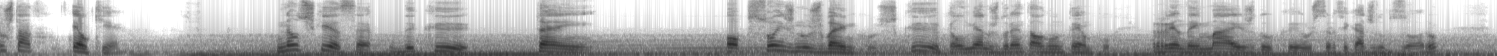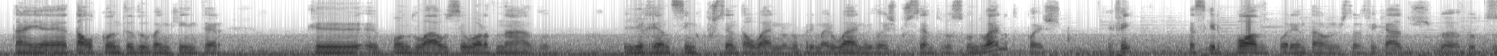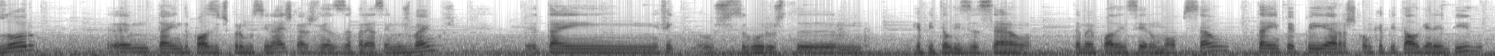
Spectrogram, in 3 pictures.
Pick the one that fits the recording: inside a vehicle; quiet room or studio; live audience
inside a vehicle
